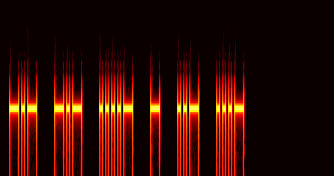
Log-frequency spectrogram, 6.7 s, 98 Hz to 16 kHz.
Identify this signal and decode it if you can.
Morse code, heard as a keyed tone, about 20 wpm, spaced as for 15 wpm, 700 Hz. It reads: KK4TUV
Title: 219 Lesson 35g - Number 0 - Call Signs 20wpm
